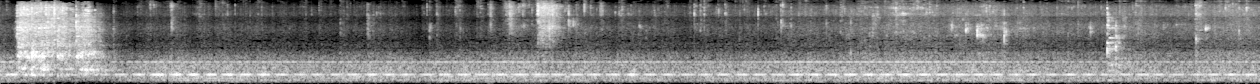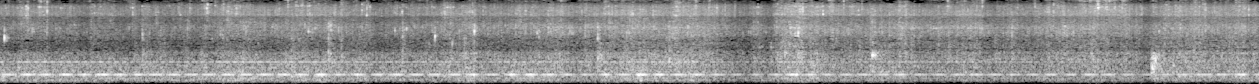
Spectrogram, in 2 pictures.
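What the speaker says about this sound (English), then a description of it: "I'm going to start to very quickly fry the turkey medallions" Turkey medallions fry quickly in oil in a very hot pan, giving a steady, continuous hiss and crackle that is loudest in the first moment, then holds evenly with scattered pops throughout.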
